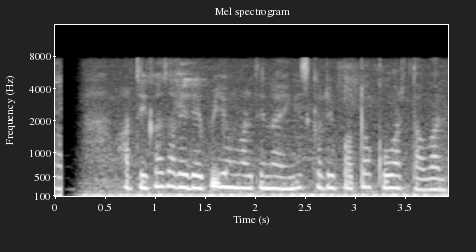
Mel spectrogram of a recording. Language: Sundanese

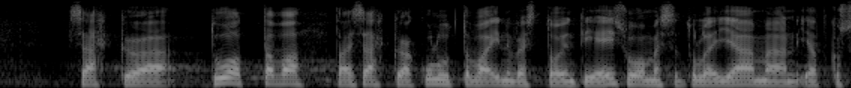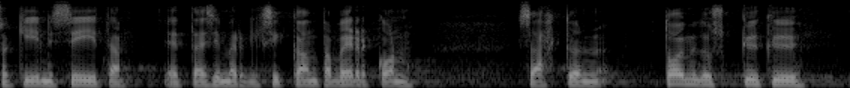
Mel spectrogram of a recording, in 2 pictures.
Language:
Finnish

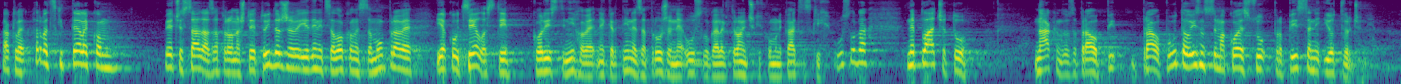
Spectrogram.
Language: Croatian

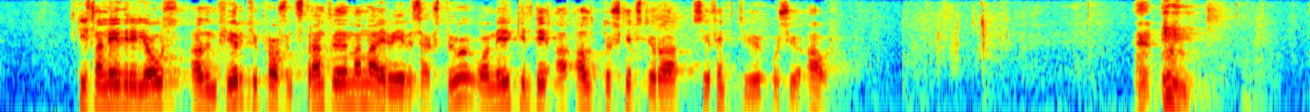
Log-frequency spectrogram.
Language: Icelandic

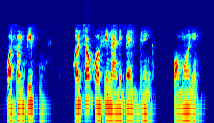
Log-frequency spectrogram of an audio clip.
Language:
Nigerian Pidgin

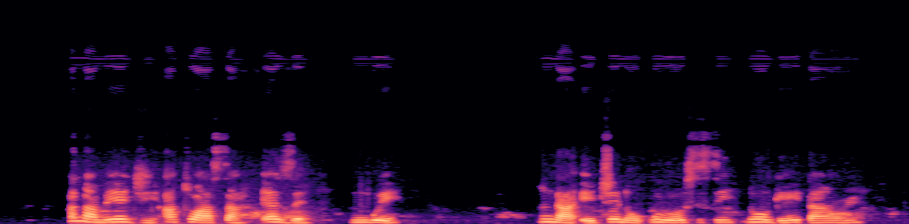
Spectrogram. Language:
Igbo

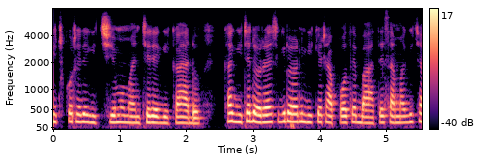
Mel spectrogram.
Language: Luo (Kenya and Tanzania)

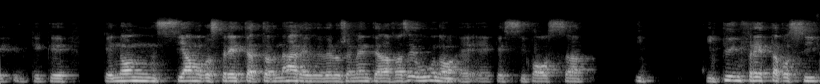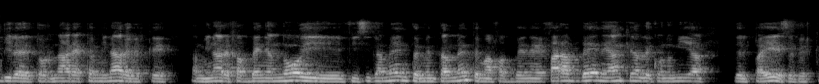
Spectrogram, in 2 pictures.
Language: Italian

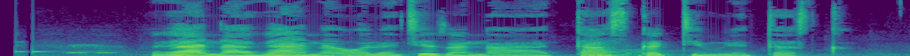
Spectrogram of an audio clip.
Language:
Swahili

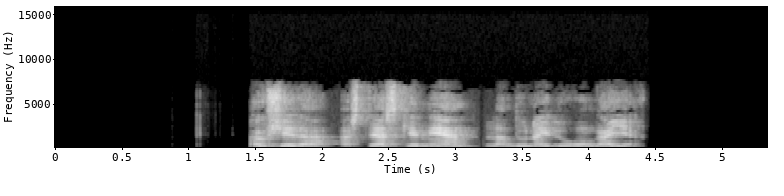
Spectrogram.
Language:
Basque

